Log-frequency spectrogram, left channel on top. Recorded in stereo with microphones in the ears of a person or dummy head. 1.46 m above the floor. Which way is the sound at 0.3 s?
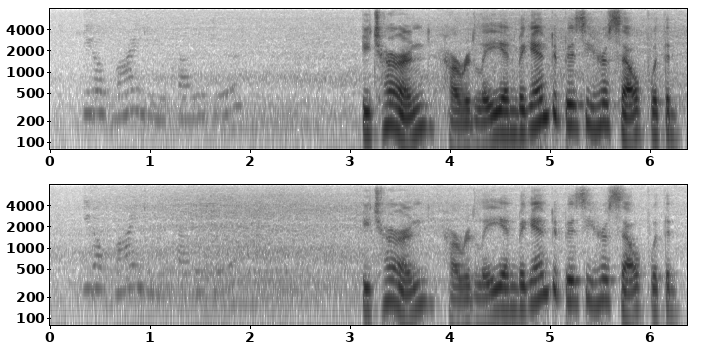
85° right.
